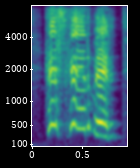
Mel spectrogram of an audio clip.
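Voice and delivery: very high, very loud cry; frantic scream. Acted. Mother insists her son is knocking, screaming frantically. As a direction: shriek it with wild certainty.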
